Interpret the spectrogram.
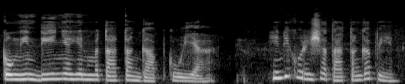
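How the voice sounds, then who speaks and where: A woman's voice: a little high, expressive, normal speed, a little mellow. A young woman acting as an earnest, self-sacrificing single mother in a Filipino radio drama, speaking respectfully and hesitantly. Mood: resolute.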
